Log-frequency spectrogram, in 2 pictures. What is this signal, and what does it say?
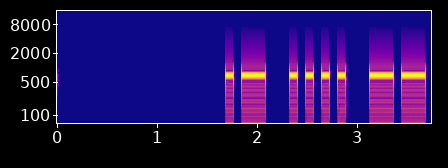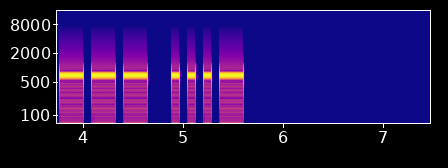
Morse code, heard as a keyed tone, about 15 wpm, 700 Hz. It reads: AH0V
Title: USA Call Signs - 4 Characters - Repeated 3x - 15wpm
